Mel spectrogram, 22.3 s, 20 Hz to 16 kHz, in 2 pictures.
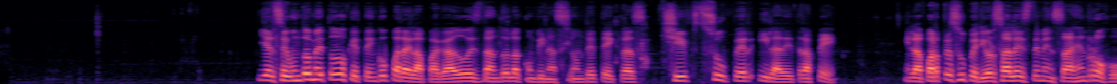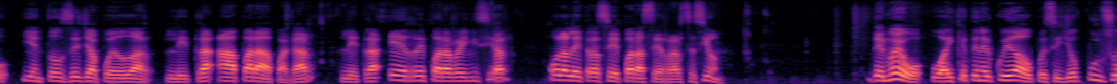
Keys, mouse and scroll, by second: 6.2 super+p, 21.8 typing.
